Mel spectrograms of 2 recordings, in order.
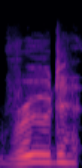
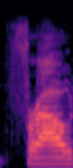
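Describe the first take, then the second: First: The vowel is an 'oo' sound, as in fruit. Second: The vowel is an 'ow' sound, as in loud. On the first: "as in fruit" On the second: "as in loud"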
